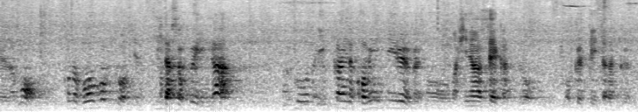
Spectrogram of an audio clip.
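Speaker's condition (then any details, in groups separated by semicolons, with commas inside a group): No condition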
